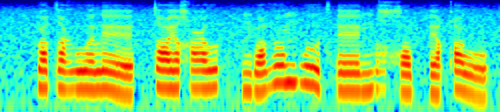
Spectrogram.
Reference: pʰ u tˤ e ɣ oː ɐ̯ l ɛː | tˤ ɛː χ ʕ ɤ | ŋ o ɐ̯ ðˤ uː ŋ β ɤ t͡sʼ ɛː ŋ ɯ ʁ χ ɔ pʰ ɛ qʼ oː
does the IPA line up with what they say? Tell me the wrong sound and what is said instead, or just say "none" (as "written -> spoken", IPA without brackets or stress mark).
none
